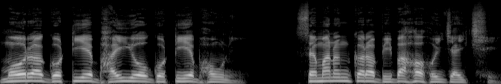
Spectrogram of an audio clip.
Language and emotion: Odia, neutral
